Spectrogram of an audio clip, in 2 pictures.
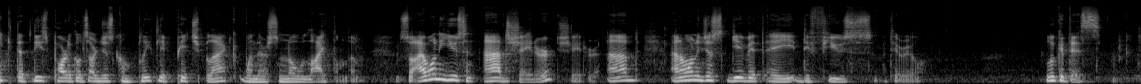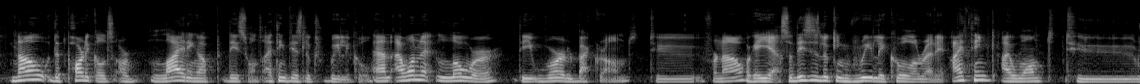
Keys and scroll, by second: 5.1 shift+a, 6.6 shift+a, 11.2 alt+a, 11.6 ctrl+s, 15.1 ctrl+s, 18.8 ctrl+s, 21.0 alt+a, 21.3 ctrl+s.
